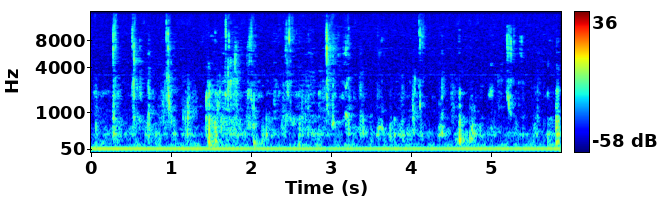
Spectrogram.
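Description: Close-miked chewing of a mouthful of bratwurst in a bun: irregular wet smacking and clicking mouth sounds.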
